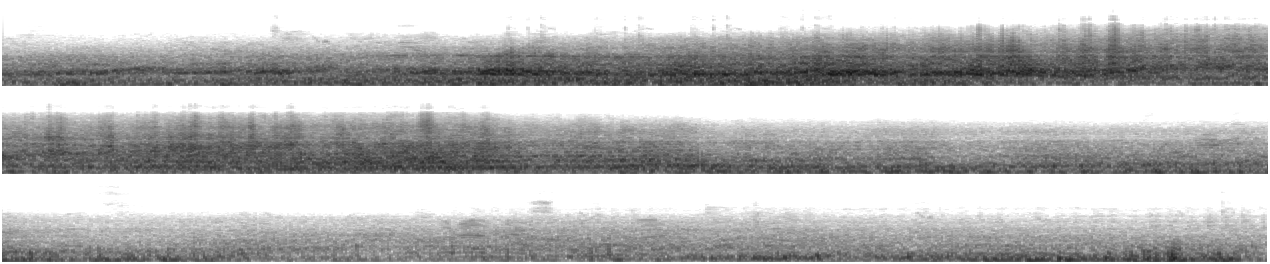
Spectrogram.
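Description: Jet engines roar loudly overhead, swelling as they pass and then fading into the distance.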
